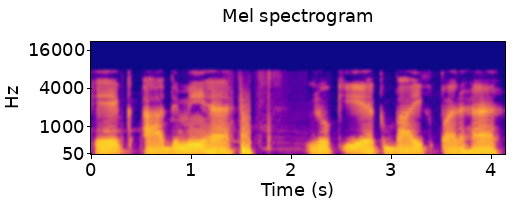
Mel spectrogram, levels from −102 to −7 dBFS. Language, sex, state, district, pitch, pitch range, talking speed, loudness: Hindi, male, Jharkhand, Garhwa, 115 Hz, 115-120 Hz, 130 wpm, -15 LUFS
